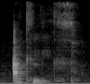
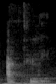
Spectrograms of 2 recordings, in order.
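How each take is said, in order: First: Athlete said as ATH-leet, no vowel before the L; right pronunciation. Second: Athlete said as ATH-uh-leet, with an extra vowel; wrong pronunciation. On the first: Teacher contrasting for students the right way: athlete. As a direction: athlete the right way, with two syllables. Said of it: "no vowel between the T H and the L". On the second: Teacher contrasting for students the wrong way: athlete. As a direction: athlete the wrong way, three syllables. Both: Shown as a demonstration.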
